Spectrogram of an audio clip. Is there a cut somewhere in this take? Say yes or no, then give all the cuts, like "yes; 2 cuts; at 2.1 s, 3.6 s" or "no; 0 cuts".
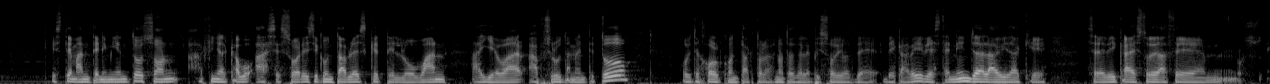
no; 0 cuts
